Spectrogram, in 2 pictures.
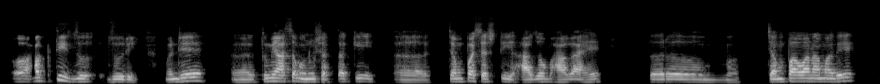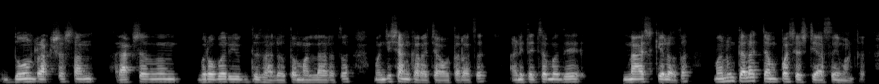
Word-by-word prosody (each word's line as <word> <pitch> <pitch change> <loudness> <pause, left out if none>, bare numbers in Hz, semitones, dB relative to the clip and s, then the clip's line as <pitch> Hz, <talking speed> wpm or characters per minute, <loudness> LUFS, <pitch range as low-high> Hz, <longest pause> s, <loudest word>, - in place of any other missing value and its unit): हो - - -1 0.2
अगदी 200 -5 -1
जु 135 0 +2 0.2
जुरी. 120 -2 +1 0.3
म्हणजे 150 +7 +4 0.4
अ, 110 - -9 0.3
तुम्ही 150 +1 +3
असं 140 0 +4
म्हणू 130 0 +4
शकता 125 - -2
की 140 -2 -4 0.2
अ, 110 - -12 0.5
चंपाषष्ठी 135 -2 +1
हा 115 0 +6
जो 130 +2 +1
भाग 115 -2 +1
आहे 120 +3 -4 0.5
तर 120 +1 +2 0.4
म 105 -1 -11 0.3
चंपावनामध्ये 145 +3 +5 0.4
2 130 +1 +5
राक्षस 125 +1 0 0.4
राक्षसांबरोबर 120 +1 +1
युद्ध 120 -1 -2
झालं 105 -3 -4
होतं 100 - -3
मल्हाराचं. 105 +2 -4 0.3
म्हणजे 115 +4 -2
शंकराच्या 105 -7 0
अवताराचं 100 +5 -4 0.3
आणि 230 - -2
त्याच्यामध्ये 235 - +1 0.5
नाश 120 0 +4
केला - - +5
होता. - - -3 0.3
म्हणून 145 +5 0
त्याला 150 - +6
चंपाषष्ठी 130 -2 +1
असंही - - -2
म्हणतात. 90 -3 -12
125 Hz, 135 wpm, -24 LUFS, 115-140 Hz, 0.5 s, हा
